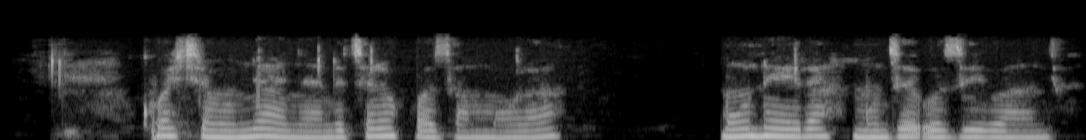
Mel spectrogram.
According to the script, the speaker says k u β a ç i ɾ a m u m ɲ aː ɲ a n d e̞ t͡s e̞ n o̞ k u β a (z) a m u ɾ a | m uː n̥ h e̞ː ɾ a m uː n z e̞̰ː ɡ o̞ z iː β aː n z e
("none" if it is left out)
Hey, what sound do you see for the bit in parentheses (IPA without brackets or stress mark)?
z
